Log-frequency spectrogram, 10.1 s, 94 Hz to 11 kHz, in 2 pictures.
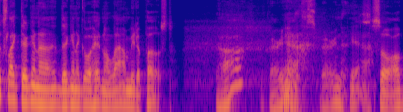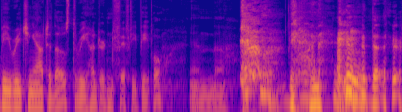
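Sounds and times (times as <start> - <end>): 
speech: 0.0 - 10.0
person coughing harshly: 8.0 - 9.7
laughter: 8.6 - 10.0.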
